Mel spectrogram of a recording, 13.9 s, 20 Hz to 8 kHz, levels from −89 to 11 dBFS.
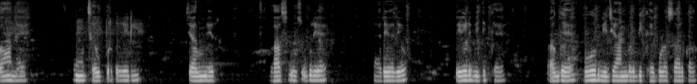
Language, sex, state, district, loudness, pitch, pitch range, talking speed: Rajasthani, female, Rajasthan, Churu, -23 LUFS, 160 Hz, 155-175 Hz, 115 wpm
